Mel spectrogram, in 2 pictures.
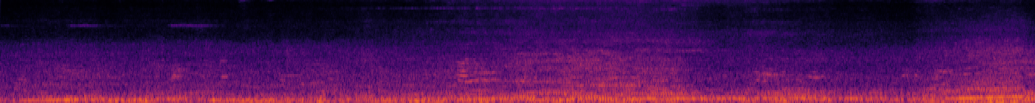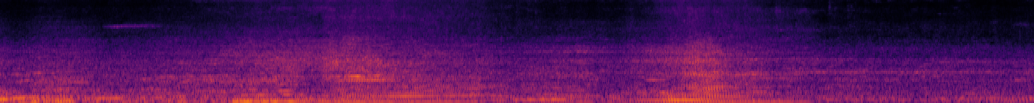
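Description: Street ambience with motor vehicles passing, swelling and fading about three times, over a steady low rumble and indistinct voices.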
